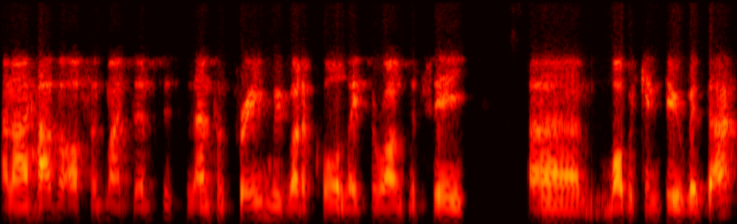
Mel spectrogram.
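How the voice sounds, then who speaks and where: A man with a British accent speaks at a very fast pace. His medium-pitched voice stays monotone, with flat intonation. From UK. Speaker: ex-professional footballer turned consultant. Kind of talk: casual interview chat. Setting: video call.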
